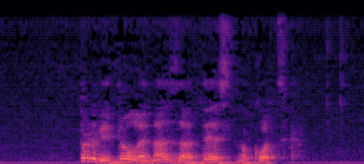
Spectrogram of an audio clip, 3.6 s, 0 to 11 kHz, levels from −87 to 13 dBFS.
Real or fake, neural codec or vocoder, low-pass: fake; vocoder, 48 kHz, 128 mel bands, Vocos; 9.9 kHz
